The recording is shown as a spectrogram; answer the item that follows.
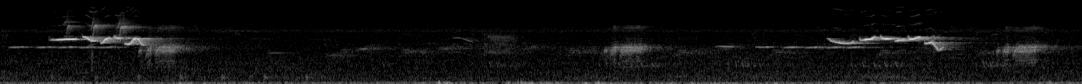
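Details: Jungle flycatcher in the wild gives short whistled, warbling song phrases mixed with rougher chirps, heard in bursts about seven seconds apart, with quiet pauses between.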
